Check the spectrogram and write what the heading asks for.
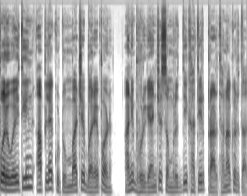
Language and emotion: Goan Konkani, neutral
